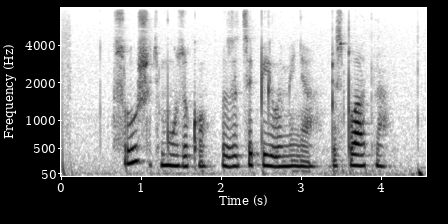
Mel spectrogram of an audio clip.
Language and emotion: Russian, neutral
